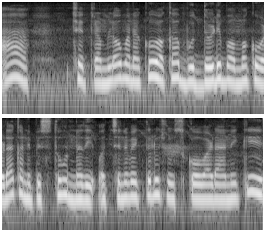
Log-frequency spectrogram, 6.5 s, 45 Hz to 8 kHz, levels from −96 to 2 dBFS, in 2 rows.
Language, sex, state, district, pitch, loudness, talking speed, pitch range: Telugu, female, Andhra Pradesh, Anantapur, 200 Hz, -15 LUFS, 120 wpm, 190-225 Hz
